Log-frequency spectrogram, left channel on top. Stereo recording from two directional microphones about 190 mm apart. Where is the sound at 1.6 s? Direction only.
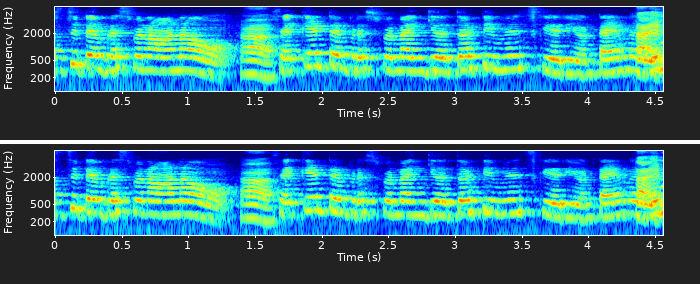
40° right (ahead or behind).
